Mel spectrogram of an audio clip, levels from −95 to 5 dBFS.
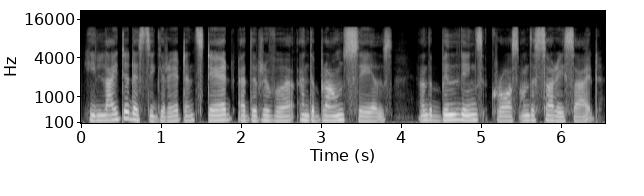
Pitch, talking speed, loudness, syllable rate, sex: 170 Hz, 190 wpm, -20 LUFS, 4.9 syllables/s, female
